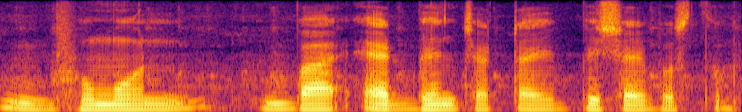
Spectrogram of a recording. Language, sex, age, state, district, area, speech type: Bengali, male, 30-45, West Bengal, Dakshin Dinajpur, urban, spontaneous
